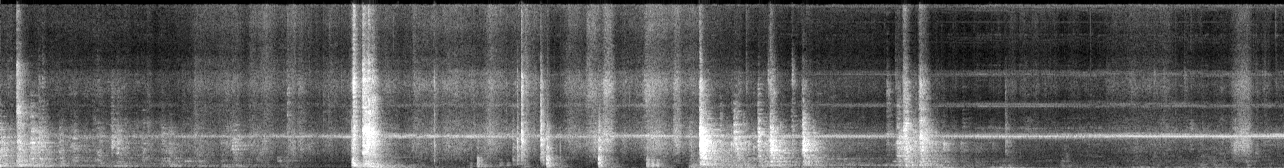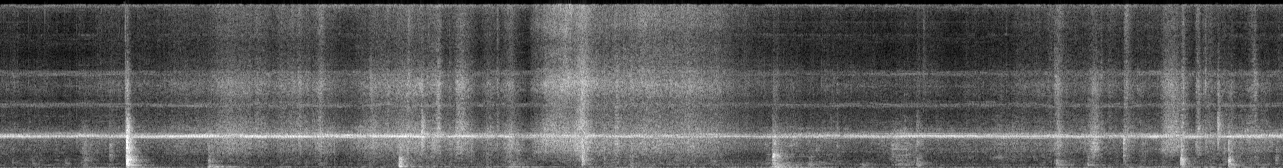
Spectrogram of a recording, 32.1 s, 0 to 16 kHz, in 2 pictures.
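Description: KMZ passenger lift (2007): its automatic sliding doors open and then shut with a run of knocks and bangs over the first twelve seconds or so. The cab then runs with a steady low hum and a few single clicks, over a constant high whine.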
